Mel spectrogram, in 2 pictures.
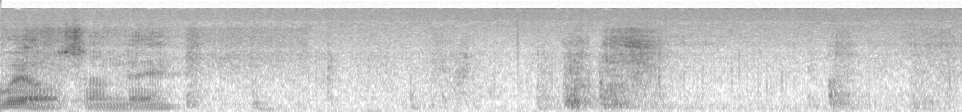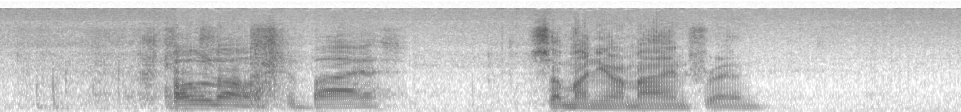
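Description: A man speaks tensely at close range.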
